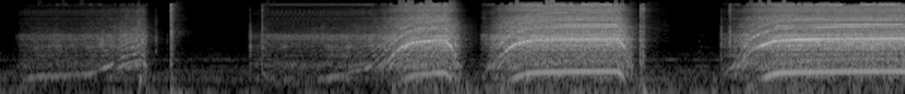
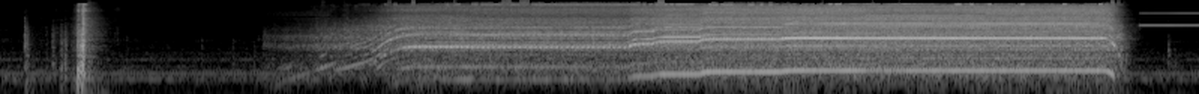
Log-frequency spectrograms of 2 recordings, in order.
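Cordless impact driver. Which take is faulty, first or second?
first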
